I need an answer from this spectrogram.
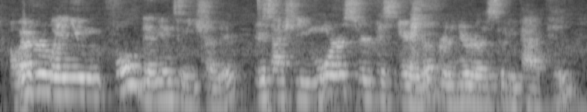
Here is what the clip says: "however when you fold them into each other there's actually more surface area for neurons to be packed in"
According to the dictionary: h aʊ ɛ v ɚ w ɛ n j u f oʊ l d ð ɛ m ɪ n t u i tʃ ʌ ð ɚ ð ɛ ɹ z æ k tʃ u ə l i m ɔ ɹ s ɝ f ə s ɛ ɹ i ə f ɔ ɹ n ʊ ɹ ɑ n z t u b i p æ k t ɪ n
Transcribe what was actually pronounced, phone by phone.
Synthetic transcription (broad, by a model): h aʊ ɛ v ɚ w ɛ n j u f oʊ l d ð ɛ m ɪ n t u i tʃ ʌ ð ɚ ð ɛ ɹ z æ k tʃ u ə l i m ɔ ɹ s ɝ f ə s ɛ ɹ i ə f ɔ ɹ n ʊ ɹ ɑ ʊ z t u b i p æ t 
